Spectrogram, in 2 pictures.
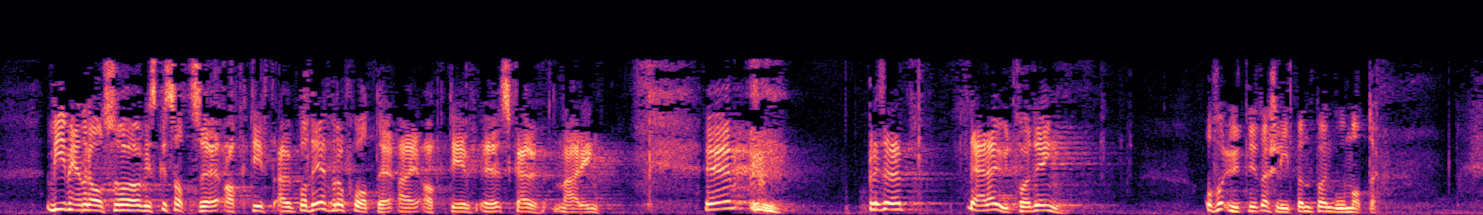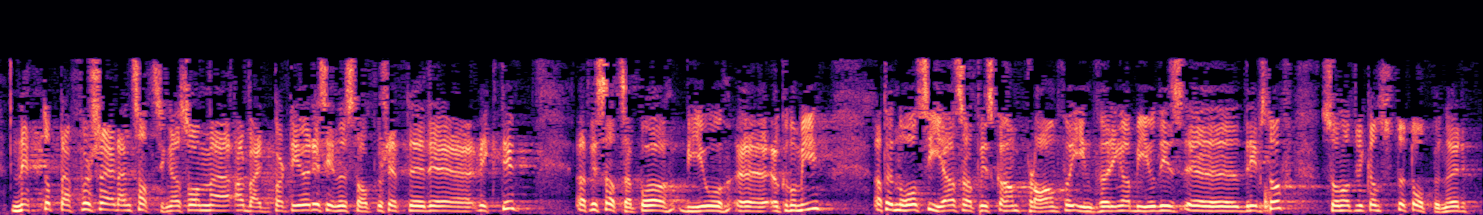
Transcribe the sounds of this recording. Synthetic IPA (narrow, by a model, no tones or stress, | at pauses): ʋɪmeːnəɾɑlsɔʋɪskɑsɑt̪səʔɑkt̪ɪft̪ʰɑʉpɔd̪ɛfɔɾɔfoːt̪ʰɛʔæɪʔɑkt̪ɪʋskɑʉnæːɾɪŋ | pɾɛsɪd̪ɛnt̪d̪ɛæɾæɪʉːt̪fɔɾd̪ɾɪŋ | ɔfoːʉːt̪nʏt̪ːɑʂɭiːpənpɔɛnɡuːmoːt̪ə | nɛt̪ːɔp̚d̪æɾfɔʂɔæɖɛnsɑt̪sɪŋɑsɔmɑɾbæɪd̪əɾpɑʈiːəɾɪsiːnəst̪ɑːt̪sbʉd̪ʂjɛt̪ːəɾʋɪkt̪ɪ | ɑt̪ʋɪsɑt̪ːsɑpɔbiːʊœkʊnʊmiː | ɑt̪̚d̪ɛnoːsiːəɾɑlsɔɑt̪ʋɪskɑlhɑːɛnpʰlɑːnfɔɾɪnføːɾɪŋɑʋbiːʊd̪ | d̪ɾiːʋst̪ɔf | sɔnːɑt̪ʋɪkɑnst̪œt̪ːəɔpːʉnəɾ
